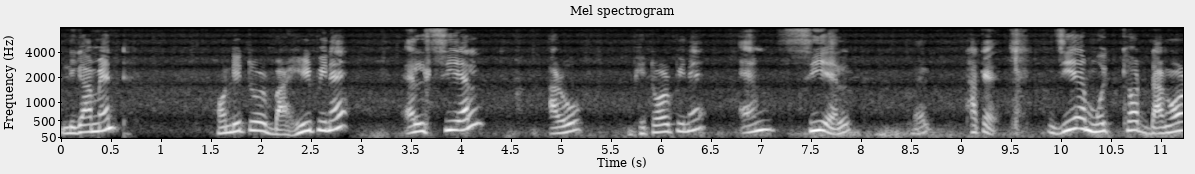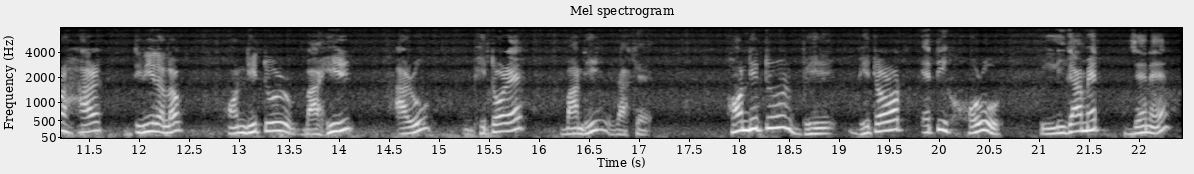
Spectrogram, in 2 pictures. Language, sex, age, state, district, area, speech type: Assamese, male, 30-45, Assam, Sivasagar, rural, spontaneous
